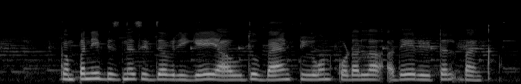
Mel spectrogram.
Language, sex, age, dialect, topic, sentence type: Kannada, female, 18-24, Northeastern, banking, statement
